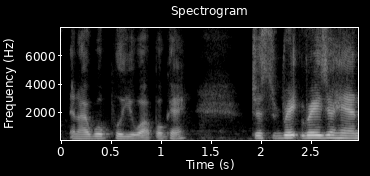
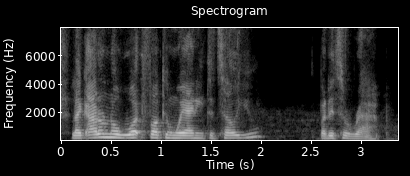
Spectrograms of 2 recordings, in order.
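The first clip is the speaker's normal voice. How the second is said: ordinary talk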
